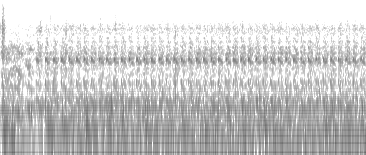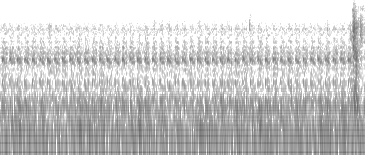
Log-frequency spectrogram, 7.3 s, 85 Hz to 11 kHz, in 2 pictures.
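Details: Ford F250 6.0 diesel, warm engine after running: even starter cranking about three beats a second never catches; stumbles then starts when cold but won't restart after warm-up. Hot no-start.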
